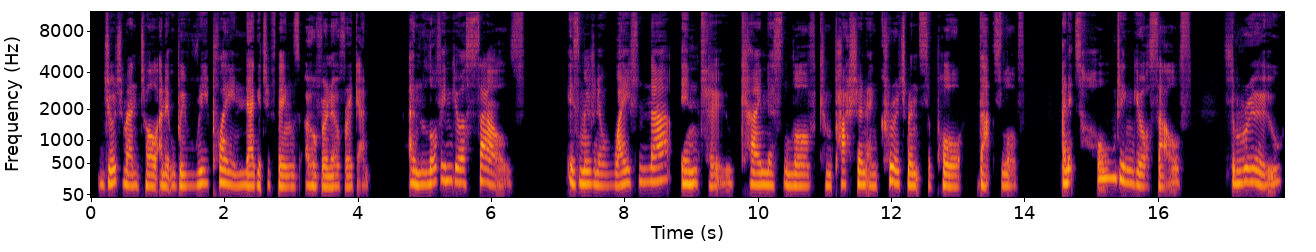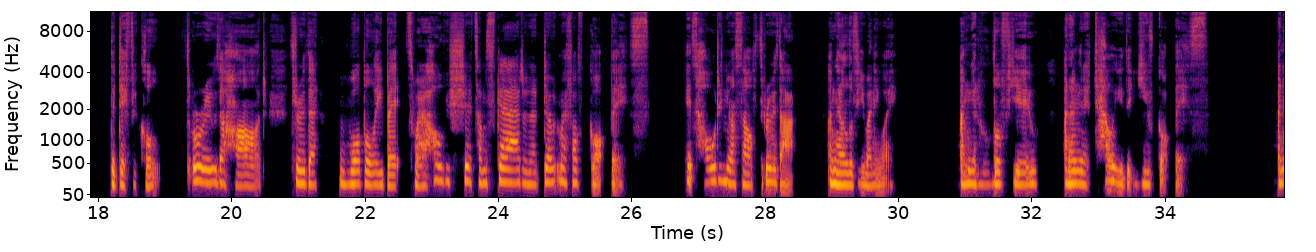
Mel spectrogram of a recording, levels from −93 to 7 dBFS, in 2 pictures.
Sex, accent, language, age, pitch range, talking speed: female, British, English, 30-49, 165-205 Hz, 135 wpm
